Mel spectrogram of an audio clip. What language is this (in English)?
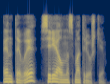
Russian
